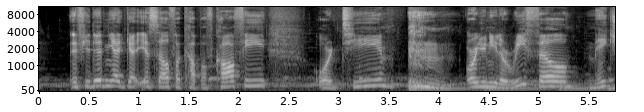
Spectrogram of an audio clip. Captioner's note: clears throat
